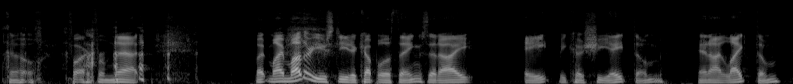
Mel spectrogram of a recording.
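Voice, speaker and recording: A man's voice: fairly low pitch, normal speed, a bit bright, no echo, studio quality. A middle-aged American man in casual podcast banter, telling anecdotes in a rambling way. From Massachusetts, USA. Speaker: podcast co-host.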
